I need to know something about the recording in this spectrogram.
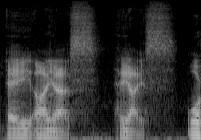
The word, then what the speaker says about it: real: re e a i hey I or if it's one unit it's heyi spelled re e a l it looks like Real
